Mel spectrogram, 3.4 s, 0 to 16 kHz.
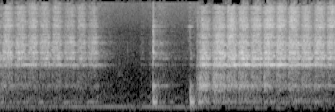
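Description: A steady gritty rasping of an engine valve being lapped against its seat on a 1995 Enfield Bullet 500, which fades to near silence for a moment, broken by two soft knocks, then the scraping resumes, close and continuous.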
